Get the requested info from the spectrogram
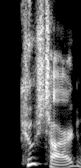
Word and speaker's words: Couche-Tard: To zoom out, Couche-Tard, which I did pronounce correctly, has also grown thanks to its willingness to experiment.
